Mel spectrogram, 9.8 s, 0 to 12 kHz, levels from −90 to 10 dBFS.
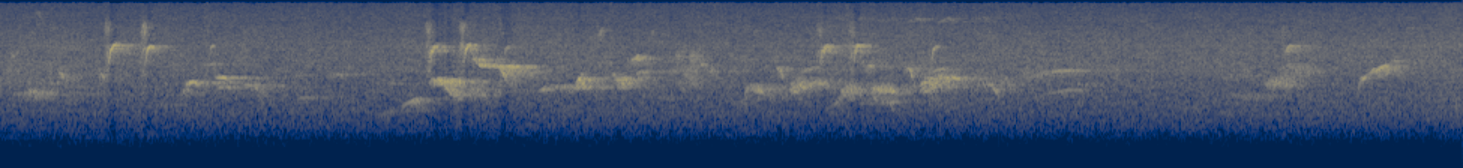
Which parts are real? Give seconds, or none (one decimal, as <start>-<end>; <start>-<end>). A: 0.5-2.3; 5.9-7.4; 8.3-9.0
